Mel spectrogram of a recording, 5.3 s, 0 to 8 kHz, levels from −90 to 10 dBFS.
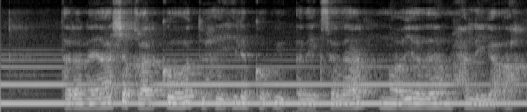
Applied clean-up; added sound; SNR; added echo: none; Wind instrument, woodwind instrument; -1 dB; reverberation time 0.5 s.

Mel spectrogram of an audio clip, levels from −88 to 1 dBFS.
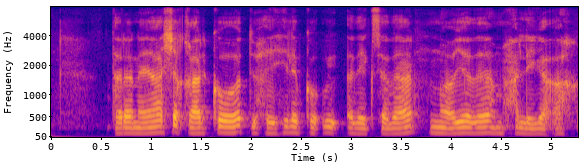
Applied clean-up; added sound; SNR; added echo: none; none; none; none.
